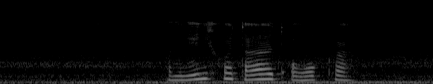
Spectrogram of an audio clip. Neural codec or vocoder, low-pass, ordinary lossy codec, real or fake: none; none; none; real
